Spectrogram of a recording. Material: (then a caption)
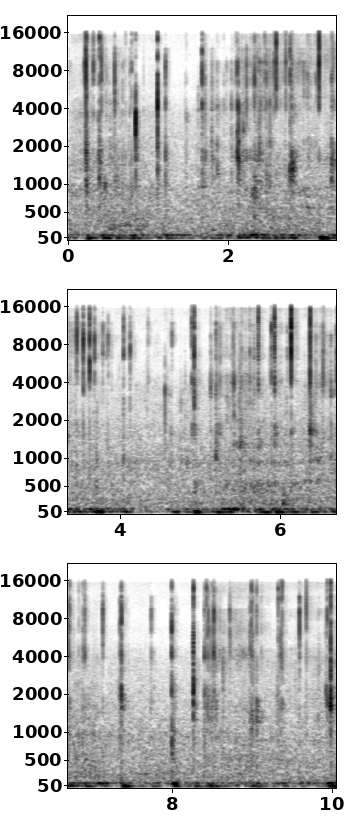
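Wood. Long green acrylic nails scratch across the slats of a woven wooden slat mat. Quiet, dry, bright scratching and rapid ticking clicks repeat throughout, with a faint low hum underneath.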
